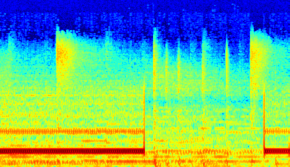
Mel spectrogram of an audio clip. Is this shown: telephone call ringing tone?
yes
